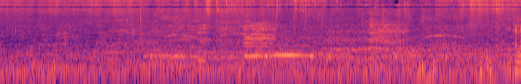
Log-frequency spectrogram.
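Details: Cattle at the Hazratpur cattle market in Bangladesh, around nine in the morning while traders feed them; two drawn-out, low, harmonic-rich moos near the middle and end, over steady crowd murmur and background noise.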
